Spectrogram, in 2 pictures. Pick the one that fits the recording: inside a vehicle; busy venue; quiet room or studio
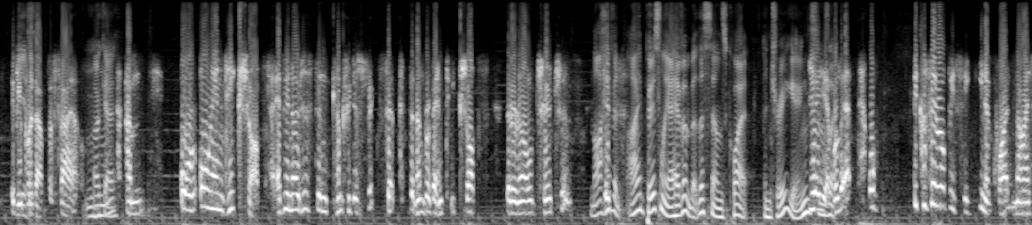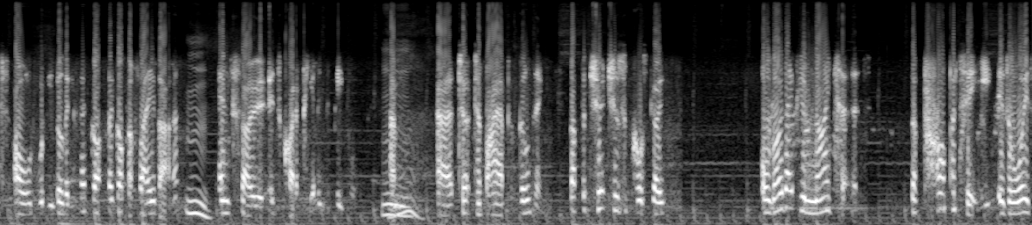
inside a vehicle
